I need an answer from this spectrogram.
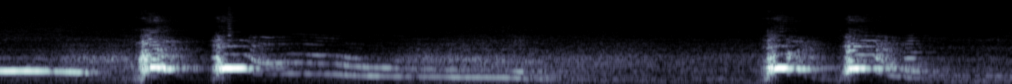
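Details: West Highland White Terrier. A West Highland White Terrier gives a wavering, wolf-like howl that slides downward in pitch. Short, sharp yips burst out in pairs before and after the drawn-out howl.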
